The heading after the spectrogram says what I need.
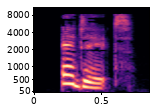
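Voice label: "edit", British English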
